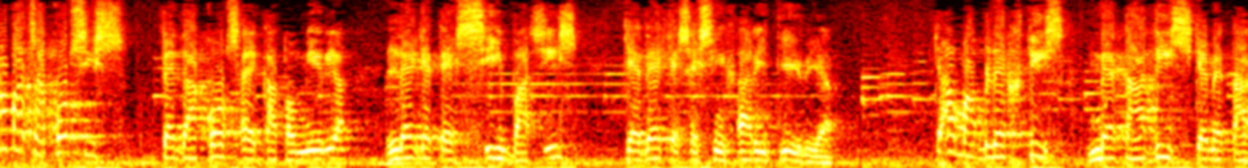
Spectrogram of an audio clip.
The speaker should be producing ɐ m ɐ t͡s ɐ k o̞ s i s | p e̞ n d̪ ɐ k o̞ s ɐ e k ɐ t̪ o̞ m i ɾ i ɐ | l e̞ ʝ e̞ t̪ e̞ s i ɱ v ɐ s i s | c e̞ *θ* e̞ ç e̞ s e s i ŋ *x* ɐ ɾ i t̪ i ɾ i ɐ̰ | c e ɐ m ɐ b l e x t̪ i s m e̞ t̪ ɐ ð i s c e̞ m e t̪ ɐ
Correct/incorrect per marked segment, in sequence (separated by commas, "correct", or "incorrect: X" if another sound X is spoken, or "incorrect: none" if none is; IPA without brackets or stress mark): incorrect: ð, correct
